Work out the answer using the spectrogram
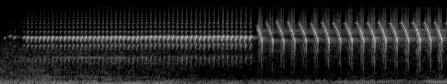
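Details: Canary in vigorous song for tutoring other birds: a sustained, very fast, even high trill for over two seconds, switching to slower, louder, sharply falling repeated notes.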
